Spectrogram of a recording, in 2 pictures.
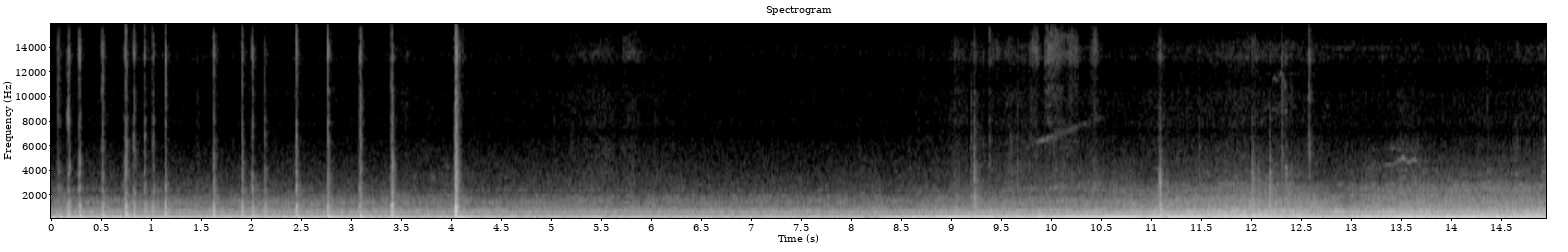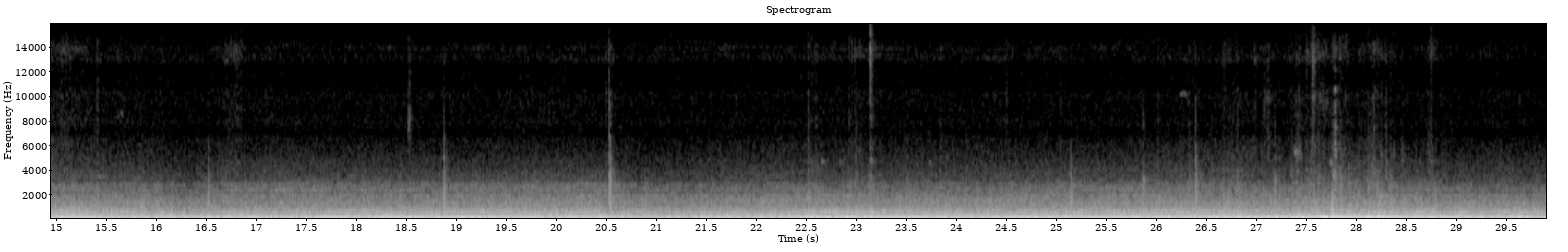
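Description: Volvo FH 460 truck's six-cylinder diesel heard from inside the cab, idling with a run of light clicks in the first few seconds. About eight seconds in the truck pulls away, and the engine and road rumble grow louder as it gathers speed.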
